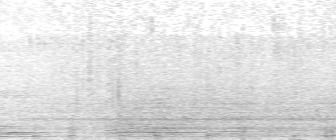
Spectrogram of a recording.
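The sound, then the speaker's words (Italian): Faint rail noise at Rome's main railway station, the largest in Italy, where trains arrive and depart: a low, steady rumble with light scattered clicks and clatter running throughout. “Termini, arrivi e partenze. Viaggio nella stazione più grande d'Italia di Valerio Maggio.”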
